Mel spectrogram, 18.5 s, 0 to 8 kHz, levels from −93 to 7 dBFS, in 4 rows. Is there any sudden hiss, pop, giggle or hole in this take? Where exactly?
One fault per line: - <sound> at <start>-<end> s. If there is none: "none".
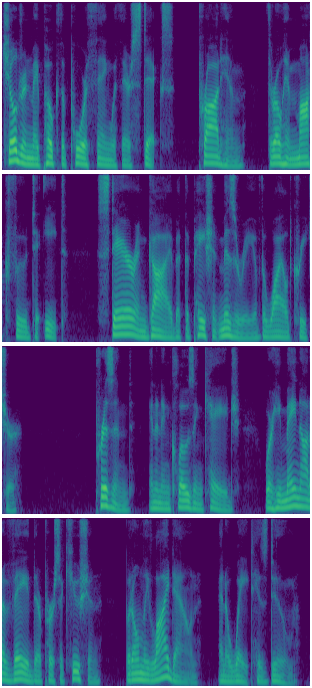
none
